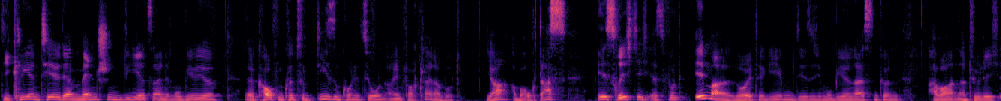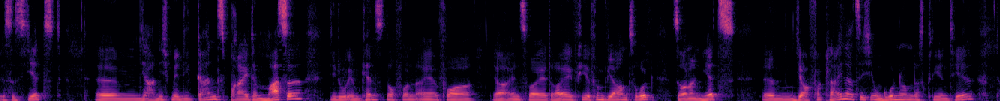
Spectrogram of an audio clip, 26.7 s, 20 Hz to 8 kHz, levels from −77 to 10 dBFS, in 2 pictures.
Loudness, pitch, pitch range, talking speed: -25 LUFS, 135 Hz, 120-150 Hz, 160 wpm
